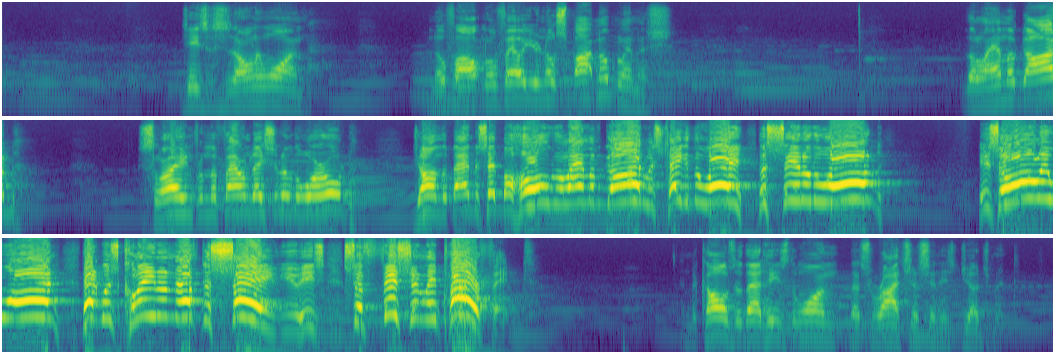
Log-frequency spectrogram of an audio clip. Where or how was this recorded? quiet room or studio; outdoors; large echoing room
large echoing room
